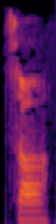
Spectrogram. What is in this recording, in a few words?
esperanto alphabet c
